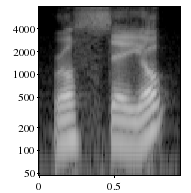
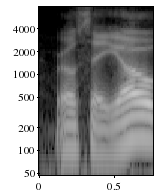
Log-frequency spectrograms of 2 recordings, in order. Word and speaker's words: Rosselló: There's an accent on the O, so I think it's Rosselló.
